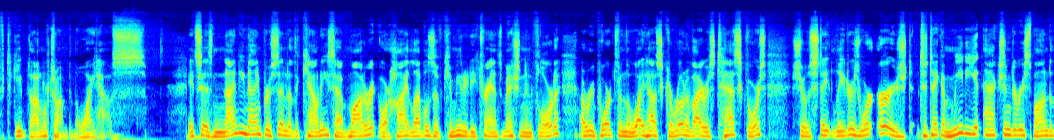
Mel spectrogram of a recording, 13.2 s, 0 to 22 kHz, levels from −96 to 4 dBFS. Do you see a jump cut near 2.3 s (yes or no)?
yes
